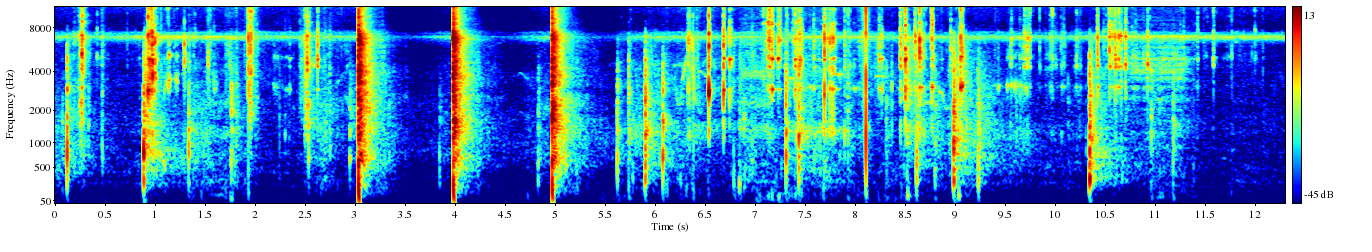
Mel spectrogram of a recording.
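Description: Shotgun shots: three sharp reports about a second apart near the middle, with several fainter shots and pops before and after.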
